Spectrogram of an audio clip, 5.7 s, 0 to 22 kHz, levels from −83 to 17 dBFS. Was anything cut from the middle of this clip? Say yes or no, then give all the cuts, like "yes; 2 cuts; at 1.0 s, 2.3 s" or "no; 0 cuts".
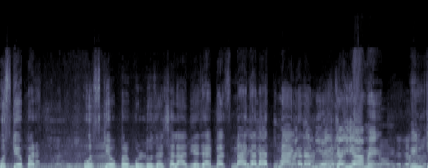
no; 0 cuts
